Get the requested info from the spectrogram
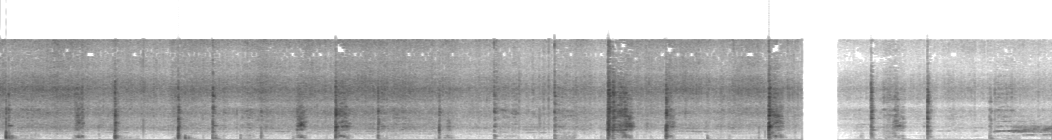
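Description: Beans, peas and masoor dal frying in hot oil in a metal kadai with a steady sizzle, while a metal spoon stirs them, scraping and clinking against the pan at irregular moments. The sound drops out briefly about eight seconds in and comes back quieter.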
